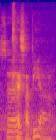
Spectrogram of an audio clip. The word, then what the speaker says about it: quesadilla: kisses yeah yeah which is the american way yeah yeah americanized it butchered it i can't say it the mexican way quesadilla but it's not okay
